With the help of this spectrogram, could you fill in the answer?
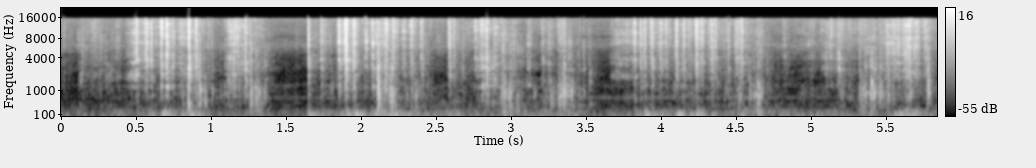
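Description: A metal utility-knife blade cuts and flakes the dry surface of a solid, palm-sized, round pink speckled soap bar. Dry, crisp scraping and crinkly tearing sounds come in a run of quick overlapping strokes with bright edges over a low rumble, as flakes break away.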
